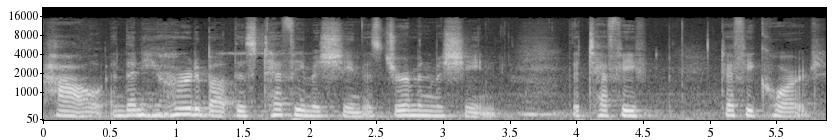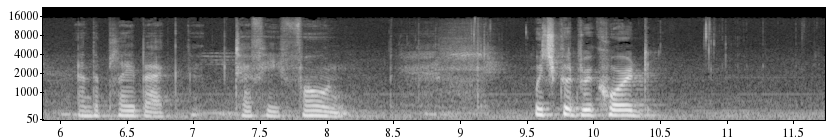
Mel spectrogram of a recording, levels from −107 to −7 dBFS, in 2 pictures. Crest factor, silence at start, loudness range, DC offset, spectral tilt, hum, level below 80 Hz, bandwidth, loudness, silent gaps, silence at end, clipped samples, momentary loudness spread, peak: 18 dB; 0 s; 6 LU; under 0.1%; -4.5 dB/octave; none; -48 dBFS; 15.5 kHz; -22 LUFS; none; 0 s; under 0.1%; 20 LU; -6 dBFS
